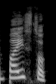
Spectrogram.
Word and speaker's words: Beistle: Probably the most famous producer of vintage Halloween is the Beistel Company. And that is spelled Beistle, which I'm sure all of you have heard of. You probably just didn't know how to say it.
